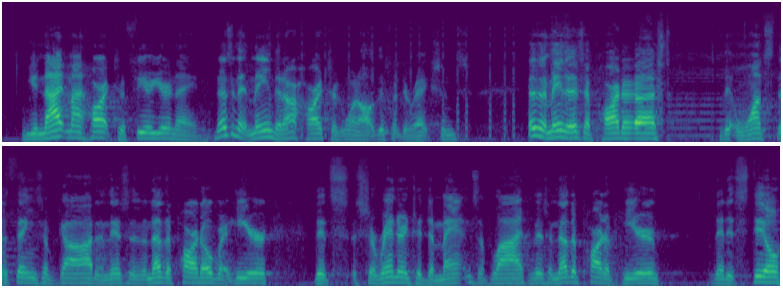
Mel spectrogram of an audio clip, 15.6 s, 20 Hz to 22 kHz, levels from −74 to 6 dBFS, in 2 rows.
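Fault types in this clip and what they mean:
GSM signalling bursts: From 2.68 to 5.61 s a galloping dit-dit-dit of short buzzes sits roughly 15 dB below the sound. A nearby 2G phone is sending brief groups of radio bursts at 216.7 Hz, which the audio circuit rectifies into short buzzes.
GSM phone buzz: From 5.62 to 8.17 s a hard, raspy, harmonic-rich buzz at 216.7 Hz runs steadily, about 24 dB below the sound and unrelated to it. A nearby 2G phone in a call transmits continuously in bursts, and the audio circuit rectifies those radio pulses.
Repeated packet loss (robotic sound): Between 6.23 and 7.30 s the sound turns choppy and robotic, with six gaps, the longest 94 ms, and about 19% of that stretch patched. Packets kept arriving late or not at all, and each hole was filled by extending the last sound.
Short concealed packet loss: At 7.80 s a brief smear or wobble lasting about 28 ms replaces 20 ms of audio that never reached the decoder in time. 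The receiver bridged the hole by continuing the preceding sound, then blended back into the real signal.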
